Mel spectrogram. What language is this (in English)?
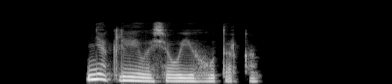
Belarusian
